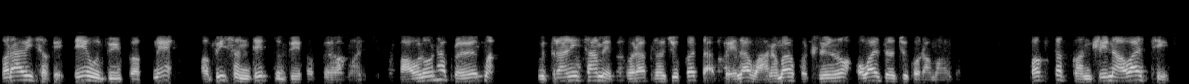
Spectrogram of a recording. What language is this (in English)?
Gujarati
